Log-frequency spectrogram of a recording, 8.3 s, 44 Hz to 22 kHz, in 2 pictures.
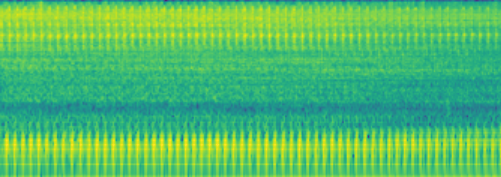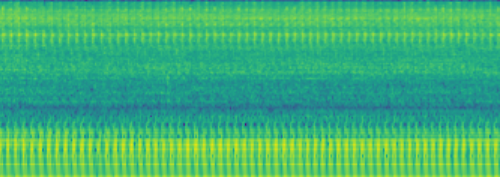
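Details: New engine at 200 km, valves adjusted to 0.05–0.07: steady idle with a sharp, regular knock nearly four a second, in time with the engine; internal engine knock of unknown origin, owner asking for advice.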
